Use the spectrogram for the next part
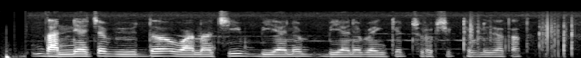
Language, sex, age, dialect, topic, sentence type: Marathi, male, 25-30, Standard Marathi, agriculture, statement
